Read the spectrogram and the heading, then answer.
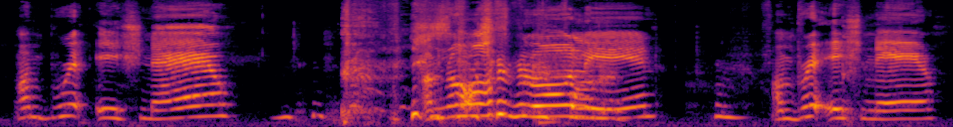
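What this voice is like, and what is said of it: Put-on British accent. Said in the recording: “Because I sound more British ... She figured out her accent ... If they need a whiny girl”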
